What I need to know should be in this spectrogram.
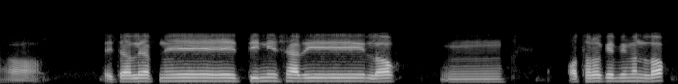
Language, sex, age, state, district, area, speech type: Assamese, male, 30-45, Assam, Udalguri, rural, conversation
